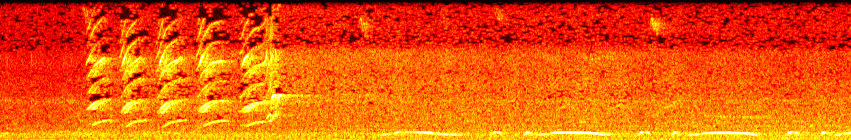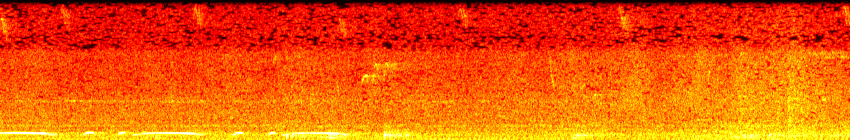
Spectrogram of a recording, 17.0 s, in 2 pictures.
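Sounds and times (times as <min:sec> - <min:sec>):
bird hooting: 0:03.8 - 0:12.1.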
